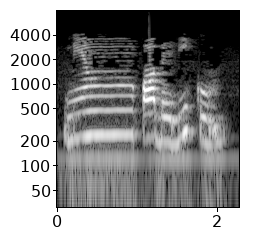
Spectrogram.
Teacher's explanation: I raise the back part of my tongue.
